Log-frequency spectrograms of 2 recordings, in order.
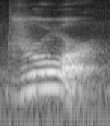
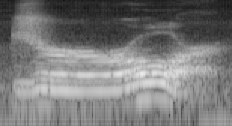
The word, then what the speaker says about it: drawer: this nightstand has one drawer pronunciation the Dr makes a sound with a voice like juice and Jump Plus the r j and the or like floor and more put it together drawer drawer this is a drawer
